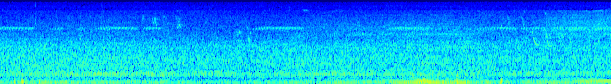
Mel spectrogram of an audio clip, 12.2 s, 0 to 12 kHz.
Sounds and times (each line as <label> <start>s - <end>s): crickets 0.0s - 3.6s
birds 0.0s - 3.8s
distant traffic 0.0s - 12.2s
crickets 4.5s - 12.2s
birds 4.6s - 6.4s
wind noise 8.2s - 10.3s
birds 9.6s - 12.2s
